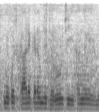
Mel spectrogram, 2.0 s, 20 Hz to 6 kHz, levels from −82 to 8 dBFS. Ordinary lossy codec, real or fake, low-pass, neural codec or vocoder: none; fake; 5.4 kHz; codec, 24 kHz, 3.1 kbps, DualCodec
